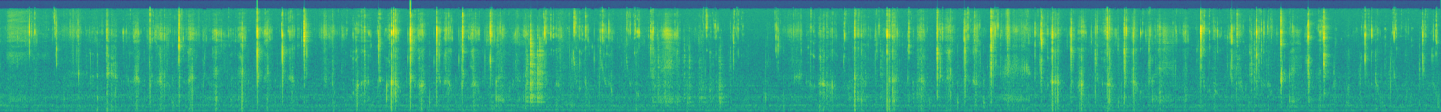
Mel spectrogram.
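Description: Close-miked crunching and chewing of spicy seasoned peanuts, a steady run of sharp, irregular crunches.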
